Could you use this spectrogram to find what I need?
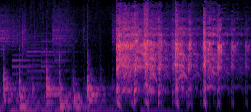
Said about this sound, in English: What a lot of coughing.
